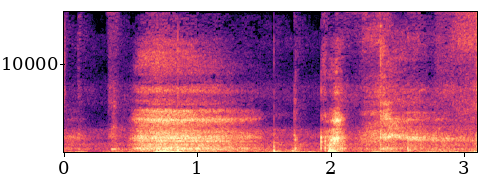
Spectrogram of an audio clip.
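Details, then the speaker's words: Isuzu Turquoise bus with front-mounted engine, body rocking up and down: irregular scratchy creaks heard under the first right-side seats, bare metal rubbing where a body-to-chassis mount rubber is missing. "When we drive it, when it moves up and down we hear a really annoying scratchy noise."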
